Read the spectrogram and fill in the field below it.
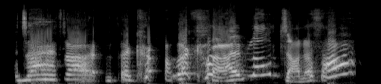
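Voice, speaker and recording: A put-on character voice, female-sounding and fairly high in pitch, moves at a fairly slow pace. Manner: stuttering.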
